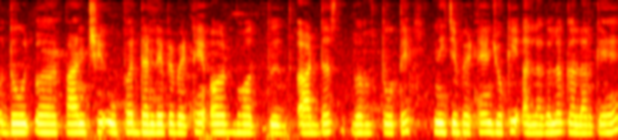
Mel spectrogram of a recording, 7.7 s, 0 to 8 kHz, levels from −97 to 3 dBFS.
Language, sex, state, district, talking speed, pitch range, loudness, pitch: Hindi, female, Delhi, New Delhi, 180 wpm, 180-190 Hz, -16 LUFS, 185 Hz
